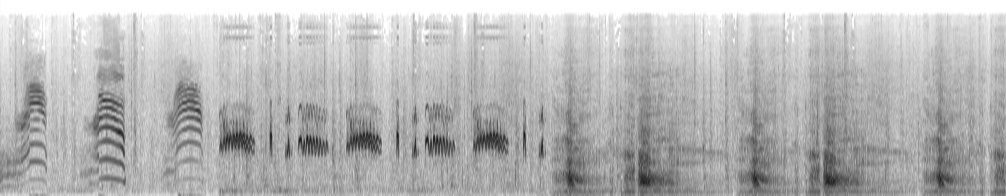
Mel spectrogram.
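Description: A domestic cat meows three times. Then comes a run of about half a dozen short, evenly spaced calls. After that a tiger gives rough, low calls about every two seconds.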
